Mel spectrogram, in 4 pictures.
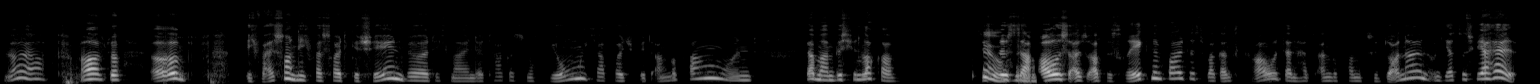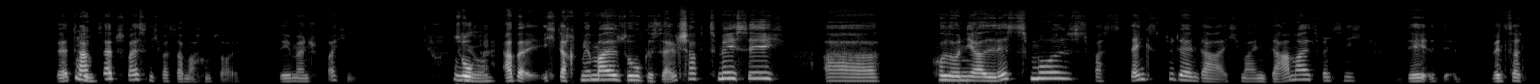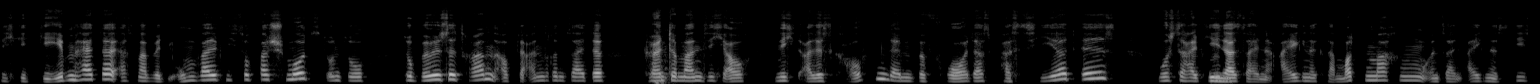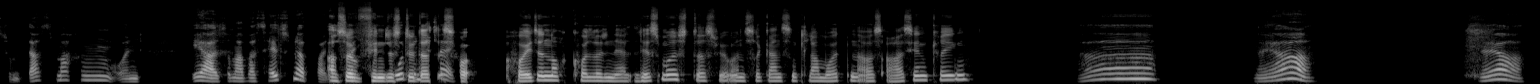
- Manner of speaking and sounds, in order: none
- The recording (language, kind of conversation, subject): German, unstructured, Was denkst du über den Einfluss des Kolonialismus heute?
